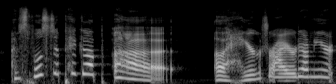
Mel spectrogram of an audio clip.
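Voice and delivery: high and soft, put-on politeness; mock sugary voice at the desk; fake-sweet request. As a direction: ask sweetly through clenched niceness. Sweet voice to rude clerk.

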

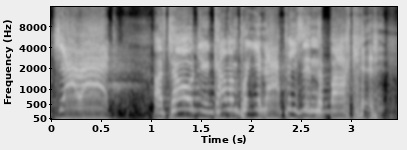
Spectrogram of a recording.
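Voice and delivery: high, shouted "Jared", called down the street; mock yell. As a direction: holler it like a furious father. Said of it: "He yelled".

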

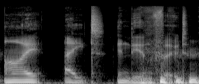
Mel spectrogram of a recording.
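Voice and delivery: I stressed, said slowly with a rising end. Shown as a demonstration. Host jokingly stressing that he only ate the food, said slowly. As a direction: lean on I, slowly, as the joke of who only ate. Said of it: "let me rephrase that".

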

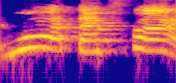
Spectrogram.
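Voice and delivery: very high-pitched mock outrage; shocked John Richardson. Friend reacts to the stabbing in the bar, high-pitched shock. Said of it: "John Richardson was like".

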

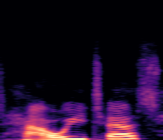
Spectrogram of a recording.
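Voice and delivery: rising, unsure question about the name; puzzled question. Real, not acted. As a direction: ask it back, unsure of the word. Asking to confirm a name.

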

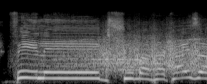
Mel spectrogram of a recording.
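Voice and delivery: laut hochgezogenes Rufen des Namens; announcer hype. Acted. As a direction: den Gast wie ein Ringsprecher ankündigen. (Ringsprecher-Ansage)

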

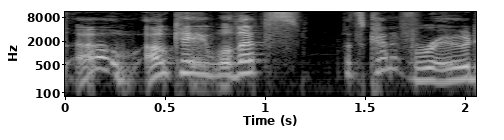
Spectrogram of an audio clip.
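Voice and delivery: mildly affronted, halting voice; taken-aback objection. Retold or imitated. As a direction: politely call out rudeness. Anya objects politely to rudeness.

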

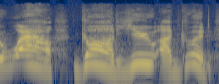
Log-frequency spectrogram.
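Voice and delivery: slow, hushed awe at God's goodness; awed wonder. Pretend. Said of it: "might stand back and go".

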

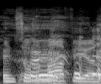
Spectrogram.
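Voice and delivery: loud growling monster voice. Retold or imitated. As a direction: boom it out like a monster. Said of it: "And my monster voice".

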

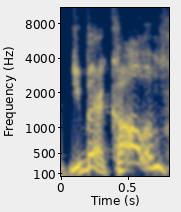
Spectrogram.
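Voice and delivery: high-pitched, pushy urging; insistent wife. Retold or imitated. Wife urging her nervous man to phone, high and insistent.

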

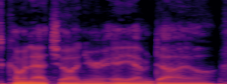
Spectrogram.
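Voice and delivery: mock radio host introducing tonight's band; AM radio personality voice. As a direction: roll it out like a late-night rock DJ. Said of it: "drift into the A M radio personality voice".

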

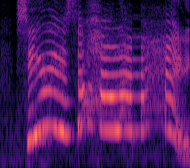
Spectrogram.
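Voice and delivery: high, far-off call from the next room; mother calling. Retold or imitated. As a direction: mom calling out from another room. 妈妈隔壁房间问话. (妈妈从隔壁房间高声喊问)

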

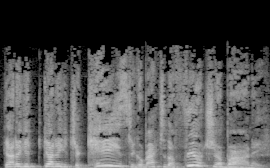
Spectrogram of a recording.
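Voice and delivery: fast, high-pitched frantic exclaiming; hammed-up urgency in an invented accent; Christopher Lloyd. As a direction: play up the excitable movie-scientist impression. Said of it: "kind of morphed into that".

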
